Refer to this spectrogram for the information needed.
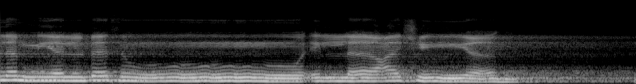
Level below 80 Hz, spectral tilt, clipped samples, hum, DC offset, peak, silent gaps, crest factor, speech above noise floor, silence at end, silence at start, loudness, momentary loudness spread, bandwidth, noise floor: -64 dBFS; -8.5 dB/octave; under 0.1%; none; under 0.1%; -4 dBFS; none; 14 dB; 22 dB; 0.05 s; 0 s; -18 LUFS; 12 LU; 8.8 kHz; -39 dBFS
